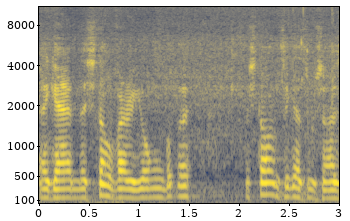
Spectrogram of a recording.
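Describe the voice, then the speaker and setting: Someone with an English accent speaks over noticeable background noise. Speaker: koi keeper. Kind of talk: casual video update. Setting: garage. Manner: hesitant, many fillers; loud, shouting over pump.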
